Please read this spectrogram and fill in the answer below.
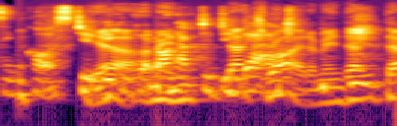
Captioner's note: chuckles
